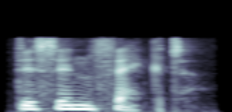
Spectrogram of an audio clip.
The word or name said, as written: disinfect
